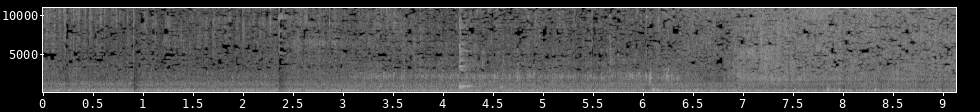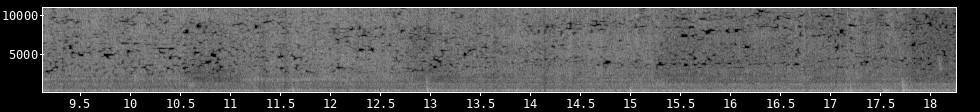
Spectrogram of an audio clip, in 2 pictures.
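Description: Raw chicken pieces sizzling as they fry in hot oil and spice paste in a pan, stirred with a wooden spatula that knocks against the pan. The sizzle grows louder about seven seconds in.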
